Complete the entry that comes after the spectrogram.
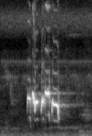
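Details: Sooty-headed bulbul giving a calling-companions phrase of about five rapid, chirpy whistled notes lasting under half a second, clear and close, with a faint low rumble afterwards.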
